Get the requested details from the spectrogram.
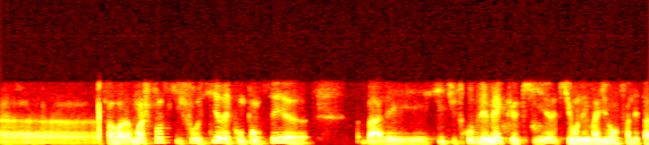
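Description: A man with an ordinary speaking voice talks at a medium pitch and a moderate pace, with ordinary pitch variation. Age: 40s. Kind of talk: casual chat.

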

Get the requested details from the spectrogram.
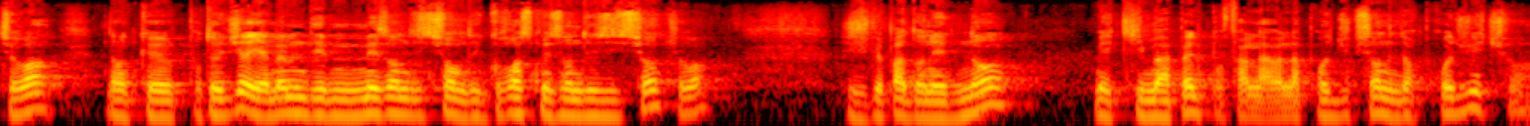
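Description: Very fast and somewhat breathy, a man with a Marseille accent speaks in a dark, mellow tone at medium pitch with ordinary pitch variation. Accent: Marseille accent, singsong. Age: young. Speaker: comic book author and publisher. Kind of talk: interview. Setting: his own studio.

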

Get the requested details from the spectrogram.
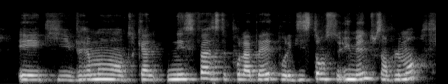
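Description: The voice is somewhat breathy with a dark, mellow tone. Its intonation stays fairly even at a fairly quick pace. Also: woman. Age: 20s. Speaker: entrepreneur. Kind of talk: interview. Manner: halting.

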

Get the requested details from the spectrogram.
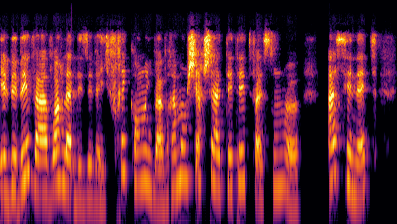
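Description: A woman talks at a fairly quick pace. Her voice is high-pitched. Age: 30s. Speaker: breastfeeding counselor and speech therapist. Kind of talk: interview.

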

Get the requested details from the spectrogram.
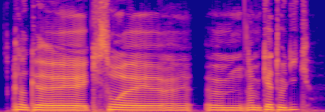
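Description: A dark, mellow tone in a very clean recording with a silent background. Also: woman. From northern France, Lille. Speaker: convert giving faith testimony. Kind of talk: testimony. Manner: halting, many hesitations.

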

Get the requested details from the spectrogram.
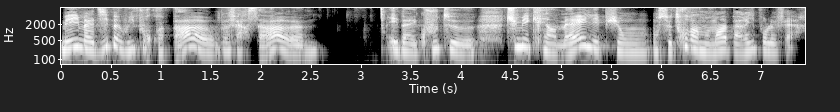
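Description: In a very clean recording with a silent background, a woman with a plain, everyday voice talks at a moderate pace and fairly high pitch. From rural France. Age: 20s. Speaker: author and speaker. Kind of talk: conference talk.

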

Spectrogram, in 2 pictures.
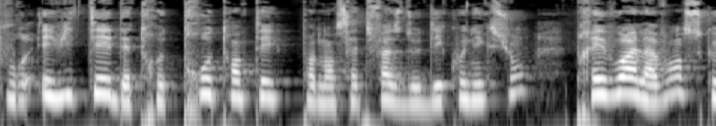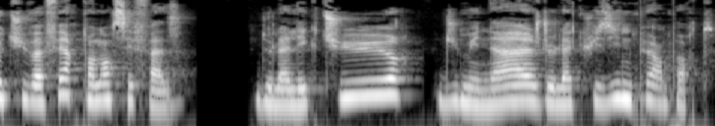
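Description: A woman speaks at a medium pitch with a dark, mellow tone. The recording is very clean, with a silent background. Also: ordinary pitch variation, moderate pace. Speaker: health podcaster and blogger. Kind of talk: scripted podcast monologue.

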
